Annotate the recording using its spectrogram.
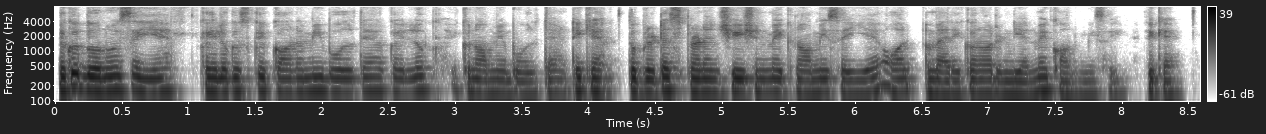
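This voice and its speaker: A man in his young adult years runs a live pronunciation class, switching between Hindi and English. He speaks in a mellow, fairly even voice. He stays patient and drags out words to show how they should sound. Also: medium pitch. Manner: patient, repeats words slowly to demonstrate sounds.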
